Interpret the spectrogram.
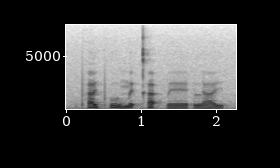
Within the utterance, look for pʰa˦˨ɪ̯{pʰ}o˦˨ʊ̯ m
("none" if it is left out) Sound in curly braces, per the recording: pʰ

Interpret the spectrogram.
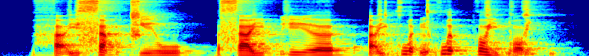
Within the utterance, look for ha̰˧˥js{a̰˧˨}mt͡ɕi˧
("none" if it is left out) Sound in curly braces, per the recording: a̰˧˨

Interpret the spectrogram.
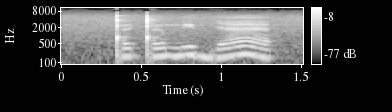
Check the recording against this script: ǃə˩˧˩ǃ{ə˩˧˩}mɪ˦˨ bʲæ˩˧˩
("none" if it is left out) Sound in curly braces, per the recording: ə˩˧˩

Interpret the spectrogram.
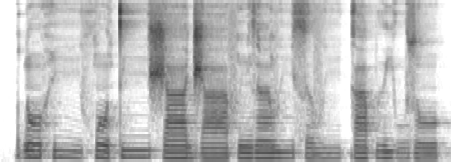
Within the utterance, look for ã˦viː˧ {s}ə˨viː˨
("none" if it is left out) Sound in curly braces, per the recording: s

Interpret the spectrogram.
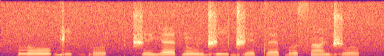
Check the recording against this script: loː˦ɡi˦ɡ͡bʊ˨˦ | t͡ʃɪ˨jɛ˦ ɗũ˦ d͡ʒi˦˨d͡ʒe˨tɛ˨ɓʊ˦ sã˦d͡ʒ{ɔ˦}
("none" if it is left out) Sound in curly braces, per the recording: ʊ˦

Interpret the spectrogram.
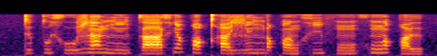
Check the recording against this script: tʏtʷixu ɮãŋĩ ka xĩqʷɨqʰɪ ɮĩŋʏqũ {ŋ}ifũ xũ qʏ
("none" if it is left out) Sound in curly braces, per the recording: x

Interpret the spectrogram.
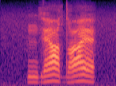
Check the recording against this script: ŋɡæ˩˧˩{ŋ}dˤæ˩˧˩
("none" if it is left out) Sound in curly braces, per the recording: none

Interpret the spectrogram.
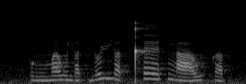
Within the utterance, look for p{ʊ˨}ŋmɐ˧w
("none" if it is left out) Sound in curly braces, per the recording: ʊ˨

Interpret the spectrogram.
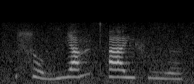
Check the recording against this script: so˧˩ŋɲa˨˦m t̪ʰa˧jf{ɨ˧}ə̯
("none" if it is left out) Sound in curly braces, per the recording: ɨ̤˨˩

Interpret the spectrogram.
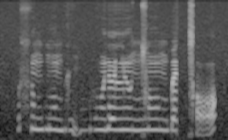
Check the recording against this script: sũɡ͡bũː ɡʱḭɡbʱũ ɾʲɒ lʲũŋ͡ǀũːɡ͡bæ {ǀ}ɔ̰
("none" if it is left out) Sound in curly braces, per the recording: ǀ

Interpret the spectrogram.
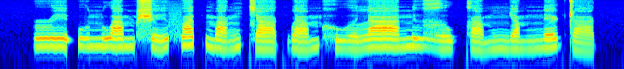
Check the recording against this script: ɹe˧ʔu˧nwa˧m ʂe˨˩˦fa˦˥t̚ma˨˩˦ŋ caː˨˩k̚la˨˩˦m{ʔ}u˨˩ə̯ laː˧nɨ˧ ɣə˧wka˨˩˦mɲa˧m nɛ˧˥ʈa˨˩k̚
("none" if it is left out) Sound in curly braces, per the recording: h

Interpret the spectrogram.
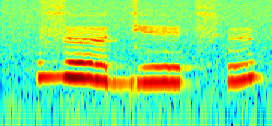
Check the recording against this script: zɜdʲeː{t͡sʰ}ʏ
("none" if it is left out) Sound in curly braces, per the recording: t͡sʰ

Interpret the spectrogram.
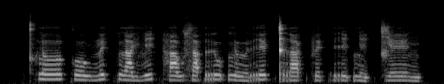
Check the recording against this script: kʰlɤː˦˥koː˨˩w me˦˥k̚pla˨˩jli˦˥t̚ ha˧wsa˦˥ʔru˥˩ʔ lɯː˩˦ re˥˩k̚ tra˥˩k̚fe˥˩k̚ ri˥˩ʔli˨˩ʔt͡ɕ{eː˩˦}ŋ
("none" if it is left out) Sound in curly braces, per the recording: eː˥˩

